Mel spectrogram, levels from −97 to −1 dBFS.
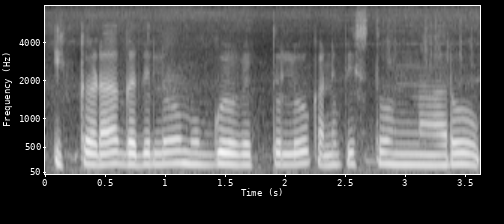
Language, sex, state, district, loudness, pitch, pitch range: Telugu, female, Telangana, Mahabubabad, -16 LUFS, 195 Hz, 185-200 Hz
